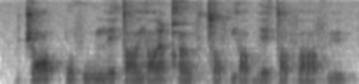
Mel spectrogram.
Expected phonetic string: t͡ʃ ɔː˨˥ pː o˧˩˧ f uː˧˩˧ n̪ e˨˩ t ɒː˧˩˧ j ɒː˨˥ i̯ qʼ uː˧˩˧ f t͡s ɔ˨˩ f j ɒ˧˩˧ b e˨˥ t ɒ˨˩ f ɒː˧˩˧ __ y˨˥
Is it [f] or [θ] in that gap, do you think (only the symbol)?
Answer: f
